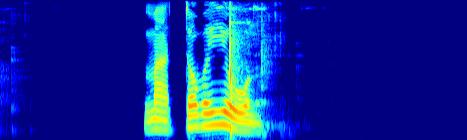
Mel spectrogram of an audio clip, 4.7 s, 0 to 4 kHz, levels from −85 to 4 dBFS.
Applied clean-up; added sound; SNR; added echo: classical method log-MMSE.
